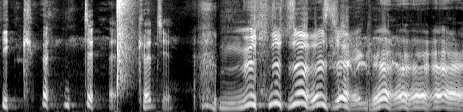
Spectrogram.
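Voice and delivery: high, slow, laughing drawl of the name; laughing tease. Real, not acted. Host teasing co-host who fumbled his name, laughing. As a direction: stretch the name out mockingly. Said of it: "it just boiled out of your mouth".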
